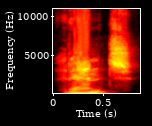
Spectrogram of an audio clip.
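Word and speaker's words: wrench: डब्ल्यू, तो इसमें W silent है। रैपर, रैत, रीत, रेंच, ring, road, wrist, Regal, wrinkle, wrestling, playwright.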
